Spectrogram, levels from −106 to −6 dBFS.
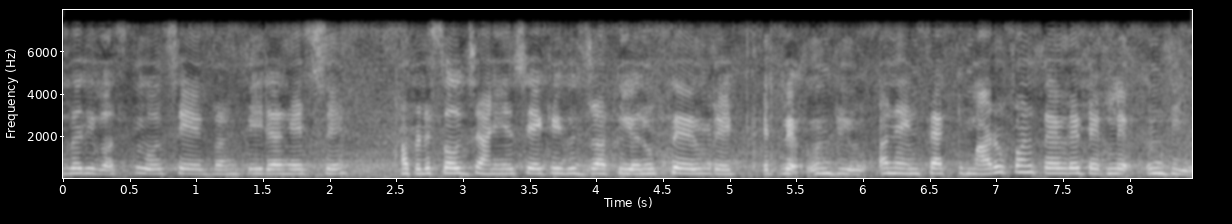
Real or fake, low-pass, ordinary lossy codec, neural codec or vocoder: fake; 7.2 kHz; none; codec, 44.1 kHz, 3.4 kbps, Pupu-Codec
